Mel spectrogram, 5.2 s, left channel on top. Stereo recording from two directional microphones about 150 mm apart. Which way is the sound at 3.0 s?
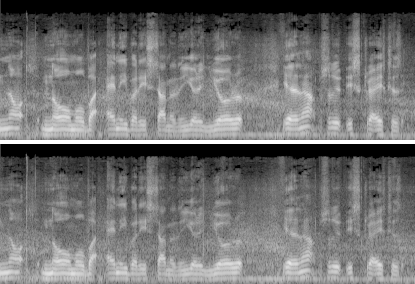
30° left (ahead or behind).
